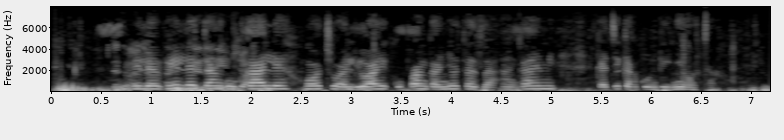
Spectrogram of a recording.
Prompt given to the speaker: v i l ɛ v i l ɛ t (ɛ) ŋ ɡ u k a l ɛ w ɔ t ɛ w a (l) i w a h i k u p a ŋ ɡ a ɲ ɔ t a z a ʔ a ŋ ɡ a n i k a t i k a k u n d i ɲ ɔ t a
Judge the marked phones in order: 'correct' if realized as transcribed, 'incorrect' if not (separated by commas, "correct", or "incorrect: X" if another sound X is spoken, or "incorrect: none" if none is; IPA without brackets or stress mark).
incorrect: a, correct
